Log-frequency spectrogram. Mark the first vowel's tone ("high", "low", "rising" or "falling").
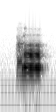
low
